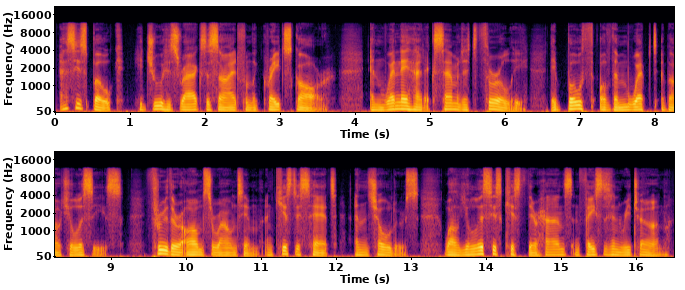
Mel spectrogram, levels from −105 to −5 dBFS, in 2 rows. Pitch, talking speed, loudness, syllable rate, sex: 100 Hz, 165 wpm, -20 LUFS, 4.5 syllables/s, male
